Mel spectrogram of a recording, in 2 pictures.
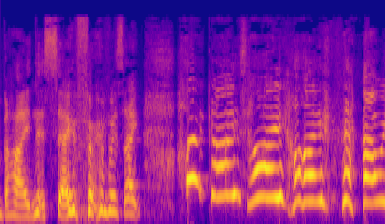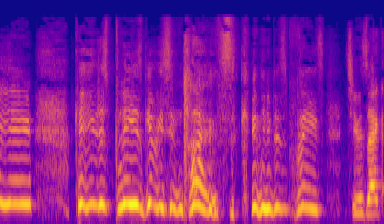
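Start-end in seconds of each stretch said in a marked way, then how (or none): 1.5-7.1 very high, squeaky chirping; mortified greeting. Retold or imitated. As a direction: cover embarrassment with over-friendly, high pleading. Naked, popping up to greet party.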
